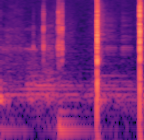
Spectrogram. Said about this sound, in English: I don't know, it's like two pieces of wood kind of smacking together a little bit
